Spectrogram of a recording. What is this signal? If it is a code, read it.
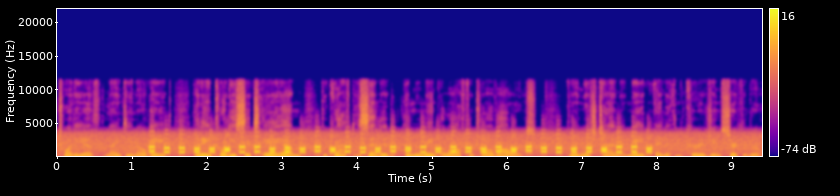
DTMF, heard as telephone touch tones, dialled by machine, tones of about 50 ms, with hum and speech in English. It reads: 92244*3648497624903495497#52457364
